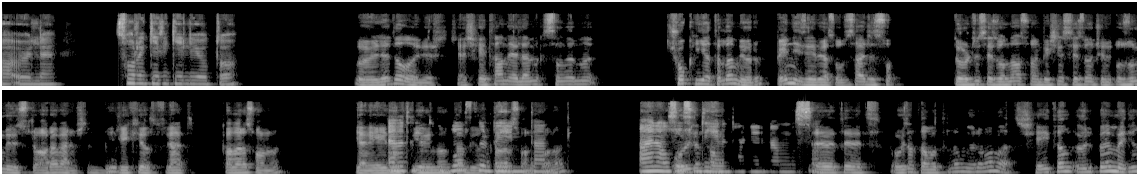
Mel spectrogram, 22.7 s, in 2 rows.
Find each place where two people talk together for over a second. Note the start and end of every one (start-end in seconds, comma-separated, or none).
15.2-16.9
